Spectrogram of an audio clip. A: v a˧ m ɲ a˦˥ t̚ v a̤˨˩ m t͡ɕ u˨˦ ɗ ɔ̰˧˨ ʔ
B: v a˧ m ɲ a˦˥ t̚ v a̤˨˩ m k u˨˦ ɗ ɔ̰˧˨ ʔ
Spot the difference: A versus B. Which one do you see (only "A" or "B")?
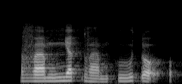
B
